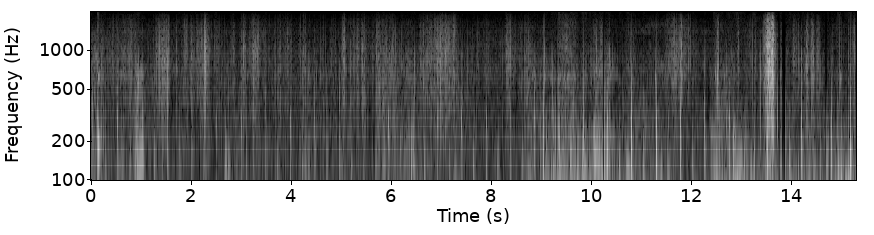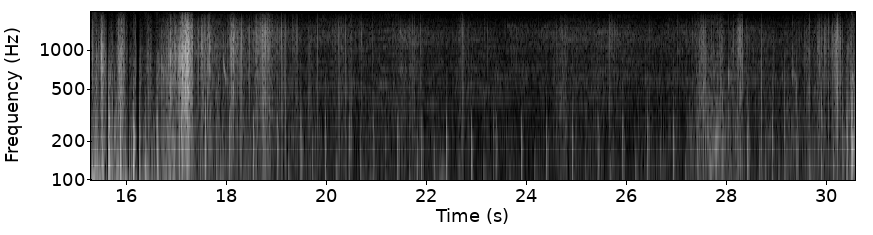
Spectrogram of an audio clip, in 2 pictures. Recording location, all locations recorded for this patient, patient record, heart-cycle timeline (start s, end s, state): tricuspid valve (TV)
aortic valve (AV)+pulmonary valve (PV)+tricuspid valve (TV)+mitral valve (MV)
#Age: Child
#Sex: Male
#Height: 93.0 cm
#Weight: 15.4 kg
#Pregnancy status: False
#Murmur: Absent
#Murmur locations: nan
#Most audible location: nan
#Systolic murmur timing: nan
#Systolic murmur shape: nan
#Systolic murmur grading: nan
#Systolic murmur pitch: nan
#Systolic murmur quality: nan
#Diastolic murmur timing: nan
#Diastolic murmur shape: nan
#Diastolic murmur grading: nan
#Diastolic murmur pitch: nan
#Diastolic murmur quality: nan
#Outcome: Abnormal
#Campaign: 2014 screening campaign
0.00	22.03	unannotated
22.03	22.14	diastole
22.14	22.21	S1
22.21	22.38	systole
22.38	22.48	S2
22.48	22.64	diastole
22.64	22.72	S1
22.72	22.88	systole
22.88	22.96	S2
22.96	23.14	diastole
23.14	23.20	S1
23.20	23.38	systole
23.38	23.44	S2
23.44	23.66	diastole
23.66	23.73	S1
23.73	23.88	systole
23.88	23.96	S2
23.96	24.15	diastole
24.15	24.22	S1
24.22	24.38	systole
24.38	24.46	S2
24.46	24.65	diastole
24.65	30.59	unannotated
